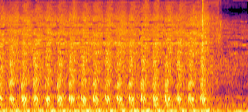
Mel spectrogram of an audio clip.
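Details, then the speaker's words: Car that won't start despite throttle valve replacement and checks of spark plugs and ignition coils: steady rhythmic cranking four to five beats a second, never fires; traced to dirty camshaft position sensor. "did you see it this car won't start no matter what do you know why"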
